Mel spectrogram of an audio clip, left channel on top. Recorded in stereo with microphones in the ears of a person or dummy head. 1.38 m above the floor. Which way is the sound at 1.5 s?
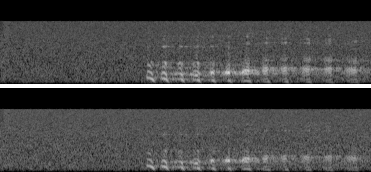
60° left (ahead or behind).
